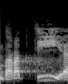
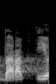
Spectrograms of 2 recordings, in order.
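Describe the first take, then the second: First: "ضربتي" with a drawn-out final -ee, darabtee; wrong long ending. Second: "ضربتي" with a short final -i, darabti; short kasra only. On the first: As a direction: stretch the last vowel of "ضربتي" into a long ee. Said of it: "هذا غلط". ("ضربتي" بإشباع الكسرة ياءً) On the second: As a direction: keep the last vowel of "ضربتي" short. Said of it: "وهذه بكسرة فقط". ("ضربتي" بكسرة قصيرة فقط) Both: Shown as a demonstration.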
